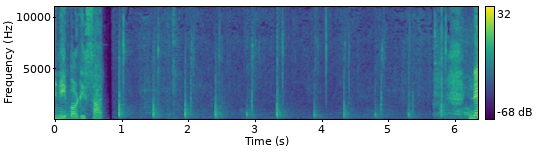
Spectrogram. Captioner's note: SOUND of walking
